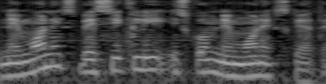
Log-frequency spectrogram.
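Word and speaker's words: mnemonic: नियुक्त लेकिन यहां पर कंसेप्ट नियमों को कि निमोनिक बेसिकली इसको निमोनिक्स कहते हैं हम साइलेंट एन है कि कि को टेंपो ने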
